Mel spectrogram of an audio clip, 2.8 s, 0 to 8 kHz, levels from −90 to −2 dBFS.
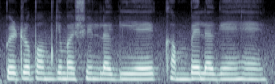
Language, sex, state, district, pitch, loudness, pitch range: Hindi, female, Chhattisgarh, Raigarh, 195 Hz, -14 LUFS, 190-205 Hz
